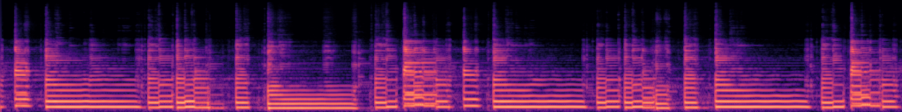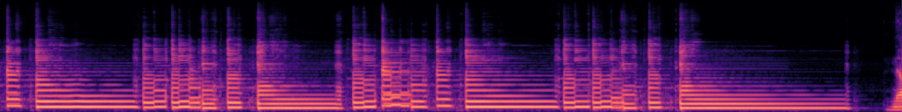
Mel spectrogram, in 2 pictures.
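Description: An electric guitar plays a riff, a repeating pattern of punchy, clean-toned low notes and short chord stabs in a steady, looping rhythm, alone and fairly loud.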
